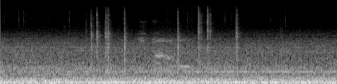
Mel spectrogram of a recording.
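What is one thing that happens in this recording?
A control lever clicks into place.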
